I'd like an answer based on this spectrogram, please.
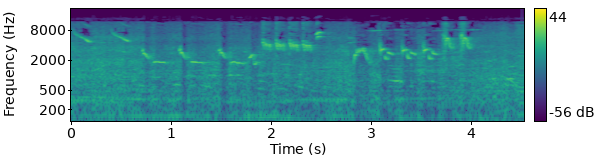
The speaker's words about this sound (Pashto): دا د کندهار ښار په منځ کې د وحشي مرغانو د پیر او پلور بازار دی دلته پلسکونه بیلابیل ډول وحشي مرغان لکه بلبلان جلان زرکی میناوی او نور چې په غرنوی او ځنګلي سیمو کې نیول سوي پلورل کیږي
